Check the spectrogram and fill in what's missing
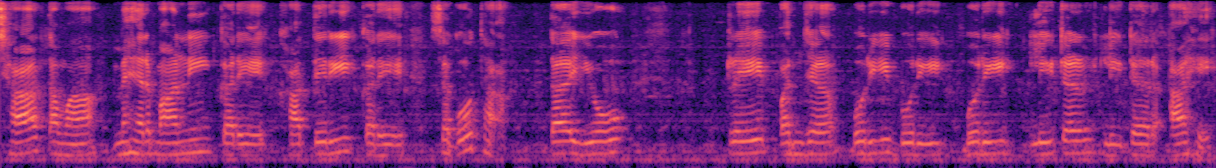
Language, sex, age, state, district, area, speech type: Sindhi, female, 45-60, Uttar Pradesh, Lucknow, rural, read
